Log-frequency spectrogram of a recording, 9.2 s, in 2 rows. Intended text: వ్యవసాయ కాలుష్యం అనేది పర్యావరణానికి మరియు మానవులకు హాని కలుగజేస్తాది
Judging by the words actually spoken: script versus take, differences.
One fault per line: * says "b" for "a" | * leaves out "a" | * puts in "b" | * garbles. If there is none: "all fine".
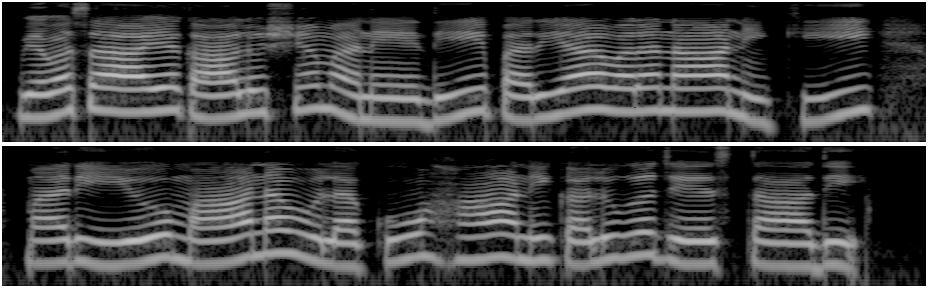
all fine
